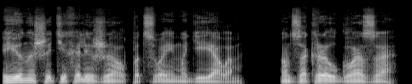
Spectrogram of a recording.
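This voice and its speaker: Very deep, gravelly male narrator. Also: a little slow, dry recording, studio quality. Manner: expressive reading. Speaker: audiobook narrator. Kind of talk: scripted narration.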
